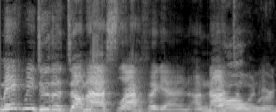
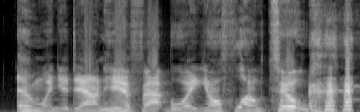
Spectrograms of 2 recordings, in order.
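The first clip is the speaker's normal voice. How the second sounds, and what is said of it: Exaggerated creepy character voice. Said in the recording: “What is that accent you're doing? ... It's Pennywise. ... So bad.”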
